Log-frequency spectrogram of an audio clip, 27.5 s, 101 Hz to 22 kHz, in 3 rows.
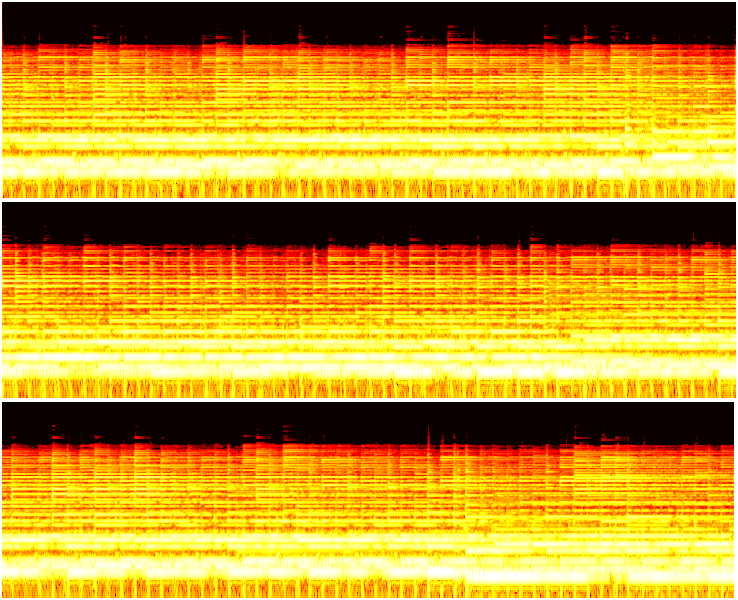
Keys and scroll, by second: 5.8 ctrl+y, 6.6 ctrl+space, 10.2 Return, 16.8 space, 17.7 ctrl+w, 18.0 Return, 19.9 c, 21.0 Return, 21.6 ctrl+KP_Add, 22.2 alt+i, 22.4 alt+a, 23.2 shift+F2, 23.7 ctrl+space, 24.4 space, 24.7 w, 25.6 ctrl+alt+d, 25.9 Return, 26.6 shift+F2.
